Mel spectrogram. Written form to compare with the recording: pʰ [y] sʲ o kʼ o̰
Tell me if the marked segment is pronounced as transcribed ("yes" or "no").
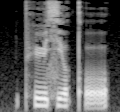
yes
